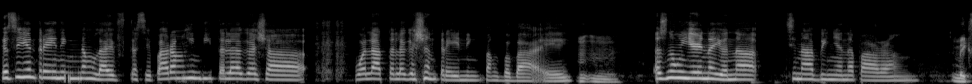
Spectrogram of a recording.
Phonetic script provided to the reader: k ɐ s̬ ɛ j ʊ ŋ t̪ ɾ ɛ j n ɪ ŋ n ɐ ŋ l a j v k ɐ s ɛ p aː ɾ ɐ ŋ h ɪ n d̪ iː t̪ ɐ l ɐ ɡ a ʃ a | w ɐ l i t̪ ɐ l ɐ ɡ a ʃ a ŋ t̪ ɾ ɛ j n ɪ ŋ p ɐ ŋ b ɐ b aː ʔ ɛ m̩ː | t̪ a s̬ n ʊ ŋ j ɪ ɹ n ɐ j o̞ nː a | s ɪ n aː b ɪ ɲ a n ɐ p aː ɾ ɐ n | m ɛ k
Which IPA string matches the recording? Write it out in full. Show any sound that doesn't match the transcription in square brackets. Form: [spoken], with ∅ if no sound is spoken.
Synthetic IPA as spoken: k ɐ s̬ ɛ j ʊ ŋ t̪ ɾ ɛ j n ɪ ŋ n ɐ ŋ l a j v k ɐ s ɛ p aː ɾ ɐ ŋ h ɪ n d̪ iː t̪ ɐ l ɐ ɡ a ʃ a | w ɐ l [a] t̪ ɐ l ɐ ɡ a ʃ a ŋ t̪ ɾ ɛ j n ɪ ŋ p ɐ ŋ b ɐ b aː ʔ ɛ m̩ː | t̪ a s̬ n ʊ ŋ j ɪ ɹ n ɐ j o̞ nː [ɐ] | s ɪ n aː b ɪ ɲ a n ɐ p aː ɾ ɐ [ŋ] | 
